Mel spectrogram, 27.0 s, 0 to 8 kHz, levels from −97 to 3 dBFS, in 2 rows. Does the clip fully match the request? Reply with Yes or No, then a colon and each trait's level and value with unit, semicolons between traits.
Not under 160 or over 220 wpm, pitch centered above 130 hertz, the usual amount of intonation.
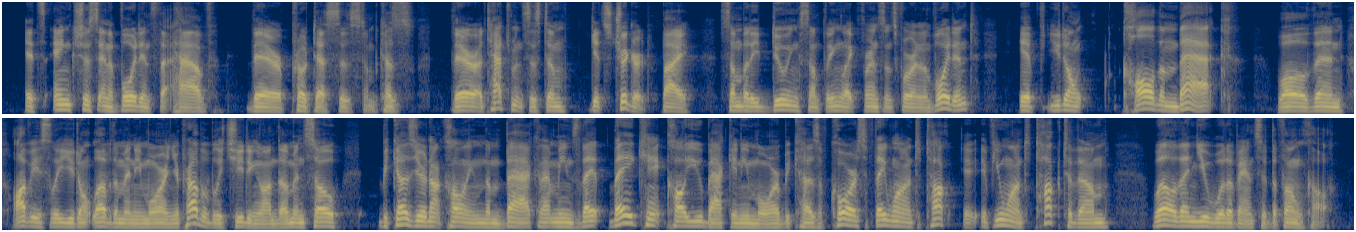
No: average, 195 wpm; low, 110 Hz; average, 3.3 semitones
